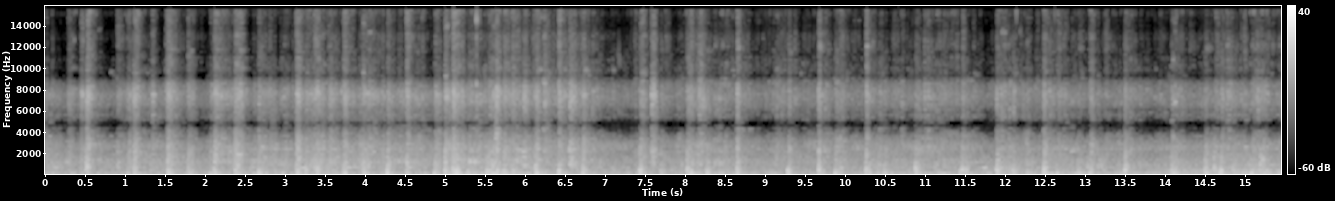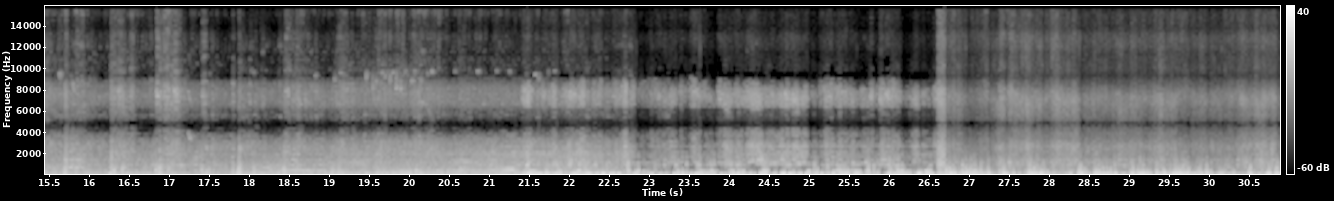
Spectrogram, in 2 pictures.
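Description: A moving passenger train heard from an open coach door: wheels clacking over the rail joints over a steady running rumble. It grows louder and heavier about two-thirds of the way through.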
